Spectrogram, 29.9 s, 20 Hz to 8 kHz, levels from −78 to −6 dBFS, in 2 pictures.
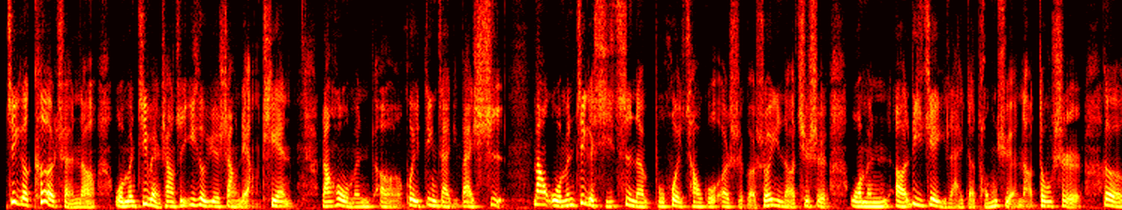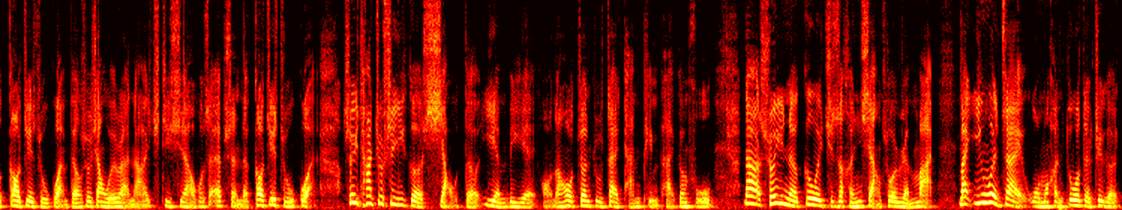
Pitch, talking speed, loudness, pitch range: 185 Hz, 275 characters per minute, -19 LUFS, 165-210 Hz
